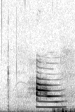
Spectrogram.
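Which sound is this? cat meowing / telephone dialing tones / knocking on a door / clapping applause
cat meowing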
